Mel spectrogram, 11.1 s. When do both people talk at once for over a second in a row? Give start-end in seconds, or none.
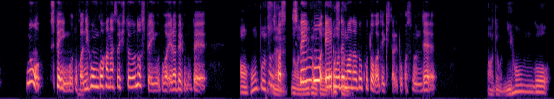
5.4-7.0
